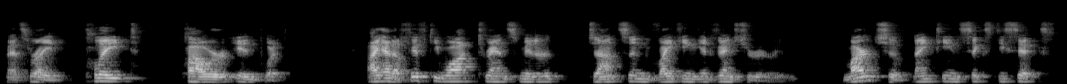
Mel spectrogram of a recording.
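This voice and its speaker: An American amateur radio operator in his sixties from Minnesota hosts a casual monologue, reminiscing to viewers in a deliberate, precise way and spelling terms out phonetically. His mid-range voice is bright and forceful, and the recording sounds dull and lo-fi.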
